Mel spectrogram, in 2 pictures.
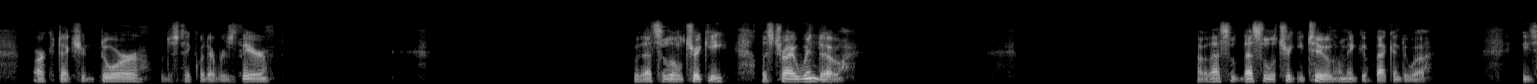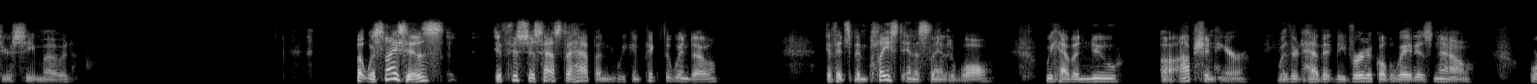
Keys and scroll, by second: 5.8 Escape, 9.3 n, 11.9 Escape, 15.6 typing, 18.1 Escape.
